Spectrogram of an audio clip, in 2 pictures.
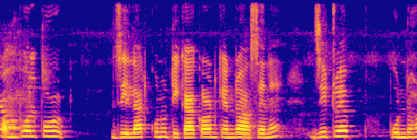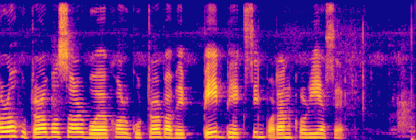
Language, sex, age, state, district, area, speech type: Assamese, female, 30-45, Assam, Sivasagar, rural, read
